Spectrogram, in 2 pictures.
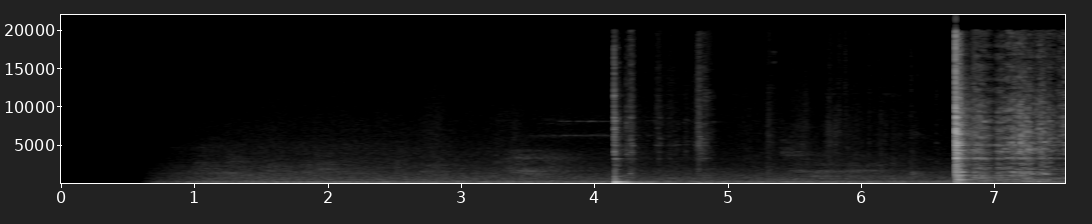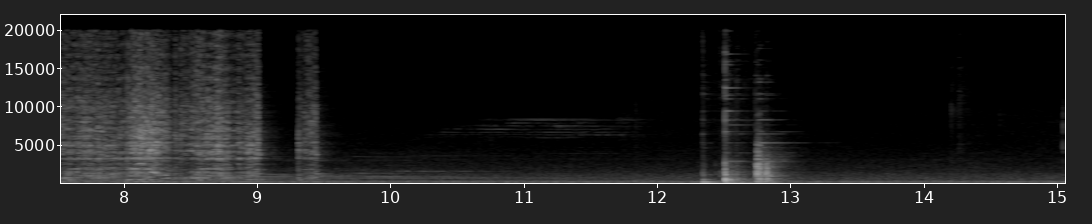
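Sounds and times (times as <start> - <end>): kitchenware knocking: 4.2 - 4.9, 12.4 - 13.0
metal and dishes clattering: 6.7 - 9.5.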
